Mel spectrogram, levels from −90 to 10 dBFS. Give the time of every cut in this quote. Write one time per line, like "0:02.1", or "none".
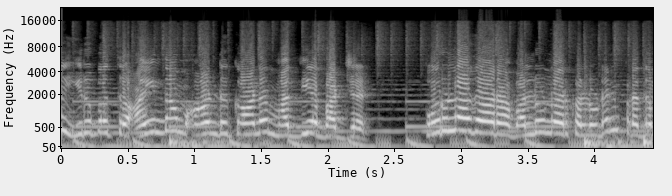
none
